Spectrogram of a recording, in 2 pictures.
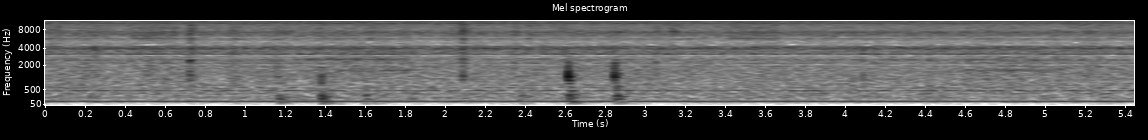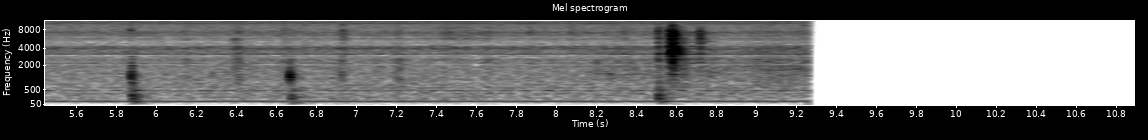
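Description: Felting needle stabbing blue wool against a bristle-brush felting mat: a scattering of soft, irregular clicks, the loudest near the end, over a steady low hum. The sound cuts off abruptly shortly before the end.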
